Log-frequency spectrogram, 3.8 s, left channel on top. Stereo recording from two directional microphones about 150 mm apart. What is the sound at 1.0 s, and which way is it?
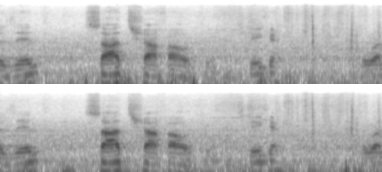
Speech, 20° left (ahead or behind).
